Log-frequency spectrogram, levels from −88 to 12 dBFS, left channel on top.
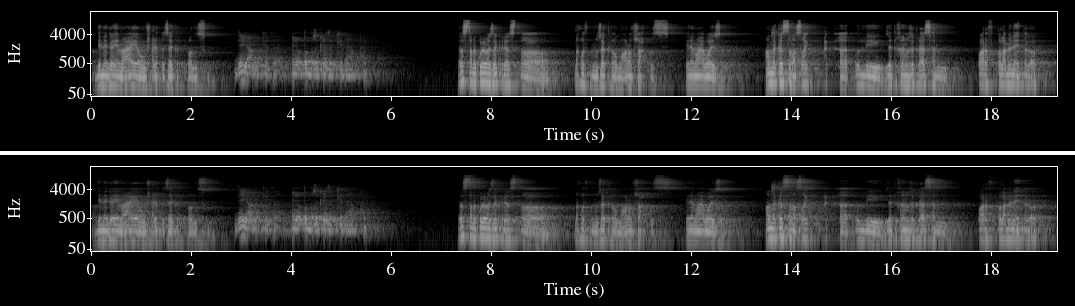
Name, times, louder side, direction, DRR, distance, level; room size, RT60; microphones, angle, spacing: voice 1, 0.1-2.3 7.3-9.2 9.7-11.5 11.9-12.6 13.5-14.4 14.9-17.1 17.7-18.9, left 4 dB, 65° left, 9 dB, 0.5 m, -33 dB
voice 2, 2.9-5.5 13.5-14.1, equal, 10° left, 0 dB, 0.8 m, -40 dB
17.5 x 13.0 x 2.7 m, 2.1 s
head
